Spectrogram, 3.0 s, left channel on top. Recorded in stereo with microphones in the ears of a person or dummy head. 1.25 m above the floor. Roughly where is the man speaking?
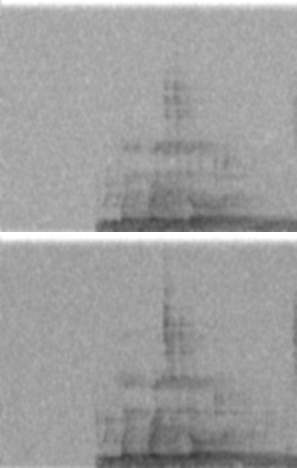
Right.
